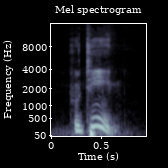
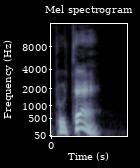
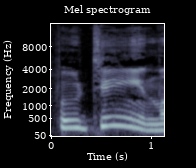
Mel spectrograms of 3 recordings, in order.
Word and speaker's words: poutine: And I always pronounce it poutine. – Right. – Which I guess is wrong. And this person called in to say the way you're pronouncing it is wrong for this particular reason. – The way you said poutine was actually poutin, which means whore. You straight up just ordered a whore with your burger.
